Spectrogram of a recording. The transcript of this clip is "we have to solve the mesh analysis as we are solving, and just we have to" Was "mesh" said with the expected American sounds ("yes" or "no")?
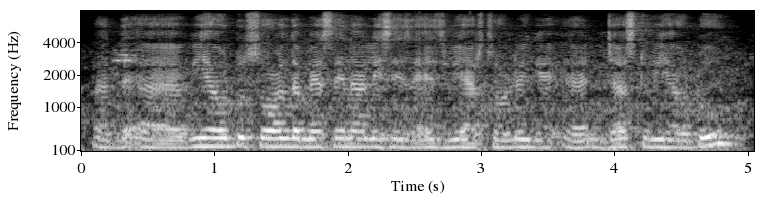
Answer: no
